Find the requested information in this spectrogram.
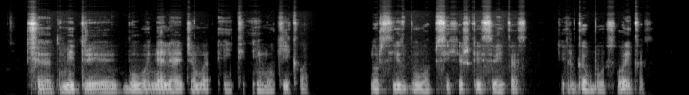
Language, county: Lithuanian, Klaipėda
